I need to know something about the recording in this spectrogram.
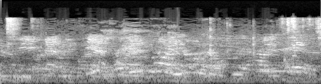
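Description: People talking in a market, voices overlapping in chatter.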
